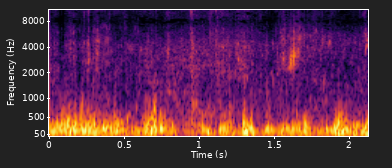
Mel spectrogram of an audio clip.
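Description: A small wooden baloto boat carries riders over open water, with a steady rush of water and wind buffeting the microphone and no voices over it.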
